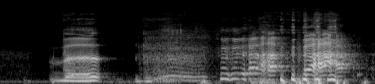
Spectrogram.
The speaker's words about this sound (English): No, I burped. I had to let it out. I swear, I wouldn't do that.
